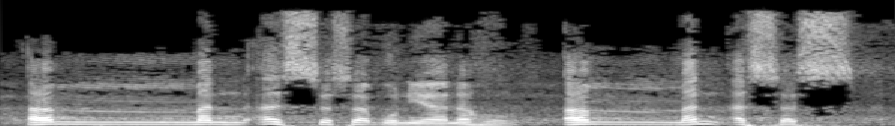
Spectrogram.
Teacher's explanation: فتدغم الميم في الميم ويسمى إدغام متماثلين صغير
